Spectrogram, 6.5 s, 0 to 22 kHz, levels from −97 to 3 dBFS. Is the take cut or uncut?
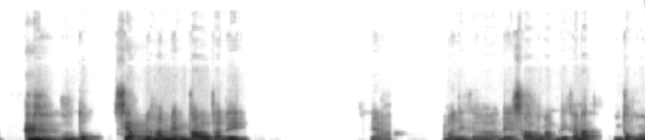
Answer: uncut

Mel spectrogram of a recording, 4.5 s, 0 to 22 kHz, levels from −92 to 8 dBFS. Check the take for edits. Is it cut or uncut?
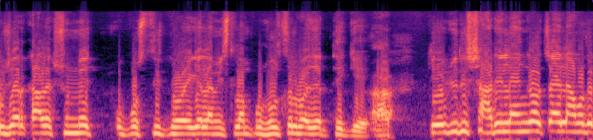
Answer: cut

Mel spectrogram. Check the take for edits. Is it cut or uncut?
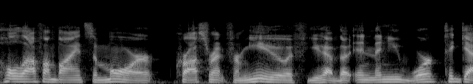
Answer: uncut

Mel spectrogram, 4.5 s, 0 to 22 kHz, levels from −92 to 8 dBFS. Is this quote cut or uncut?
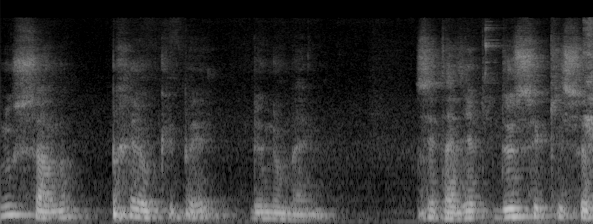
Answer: uncut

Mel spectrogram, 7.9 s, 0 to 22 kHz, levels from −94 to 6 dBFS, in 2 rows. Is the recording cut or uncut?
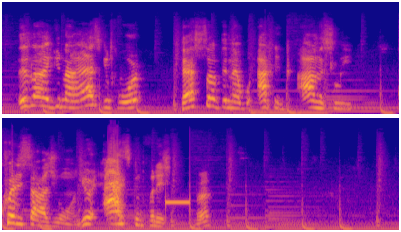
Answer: cut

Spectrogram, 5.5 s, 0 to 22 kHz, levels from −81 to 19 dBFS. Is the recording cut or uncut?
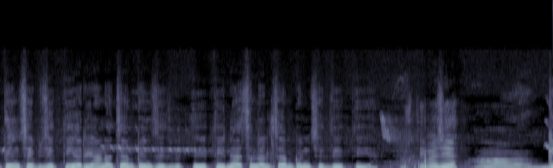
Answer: uncut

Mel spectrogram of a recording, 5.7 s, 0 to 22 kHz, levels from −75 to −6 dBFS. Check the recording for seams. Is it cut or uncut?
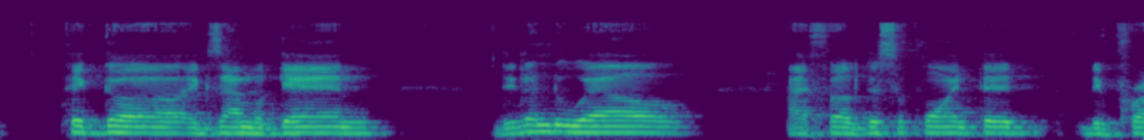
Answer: uncut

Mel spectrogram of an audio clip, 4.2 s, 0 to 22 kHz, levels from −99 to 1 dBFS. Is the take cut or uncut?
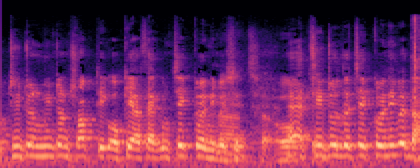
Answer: uncut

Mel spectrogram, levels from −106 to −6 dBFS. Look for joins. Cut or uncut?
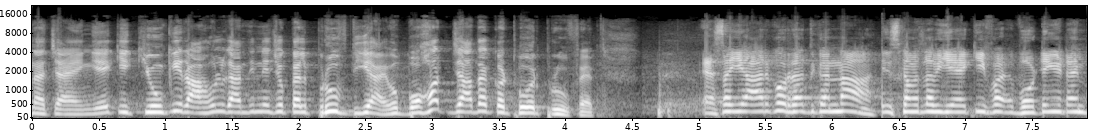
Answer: cut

